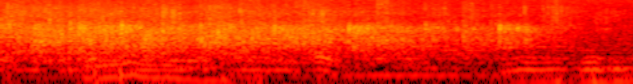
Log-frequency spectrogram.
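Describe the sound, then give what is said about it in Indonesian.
An audience at a worship service applauds steadily for the name of God, a dense wash of clapping from many hands, with a voice faintly audible underneath. “Berikan tepuk tangan bagi nama Tuhan.”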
